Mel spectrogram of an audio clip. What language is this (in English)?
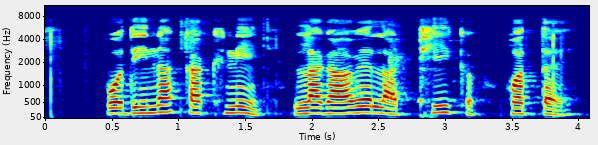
Magahi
